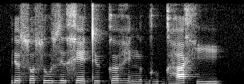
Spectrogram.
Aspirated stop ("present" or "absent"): absent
